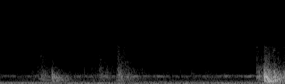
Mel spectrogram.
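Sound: door opening and closing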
